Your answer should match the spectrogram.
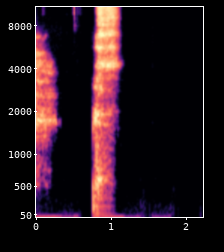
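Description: A man's short sigh, breathed out into the microphone about a second in, just after the end of a spoken phrase; the rest is near silence.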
